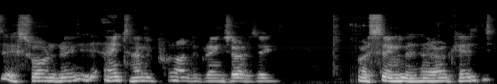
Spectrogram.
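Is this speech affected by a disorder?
Yes: early onset Parkinson's disease; progressive, diagnosed at 48, DBS two brain leads, chest impulse generator, 3.3 milliamps; voice dramatically hurt, apologises for voice, host understood every word; voice dramatically affected by Parkinson's.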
